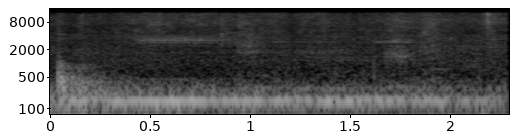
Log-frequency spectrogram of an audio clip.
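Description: A steady low hum of a running engine or motor, with faint squeaks of a marker writing on a whiteboard.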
